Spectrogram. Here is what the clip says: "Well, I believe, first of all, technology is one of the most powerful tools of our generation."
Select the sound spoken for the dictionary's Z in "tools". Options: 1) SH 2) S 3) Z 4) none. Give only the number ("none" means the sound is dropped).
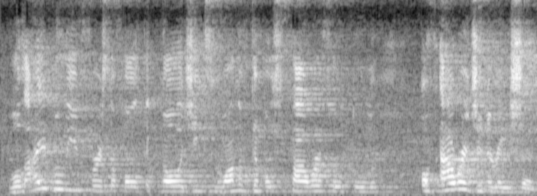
4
